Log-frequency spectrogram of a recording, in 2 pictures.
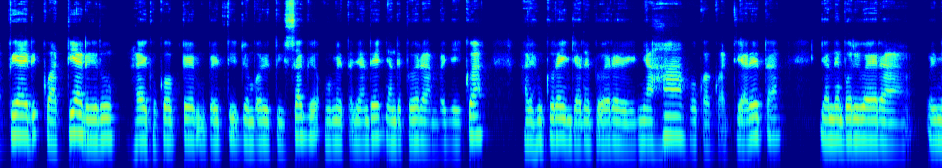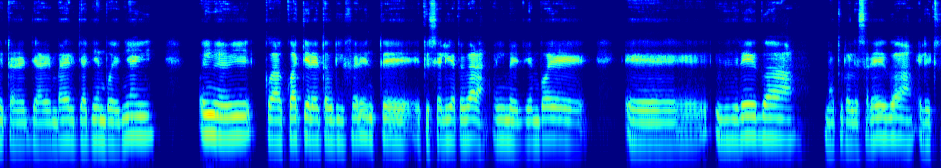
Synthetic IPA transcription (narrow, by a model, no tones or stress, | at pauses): t̪akʷat̪iaɾɨɾu | haekokope̞bet̪id͡ʒomboɾɨt̪uisaɡḛʔõmẽt̪ad͡ʒand̪e̞ɲãnd̪epeβeɾambaed͡ʒejkʷa | haɾeɦũkuɾajd͡ʒand̪epeeɾaɲãɦahokʷakʷa̰t̪iaɾet̪a | d͡ʒand̪emboɾɨβaeɾa | ojmẽt̪ad͡ʒaembaeɾd͡ʒad͡ʒẽmboeɲãj̃ | oj̃meβikoakʷat̪iaɾe̞t̪aud̪ifeɾent̪ḛḛpiseliapeβaɾaoĩmẽd͡ʒẽmboe | ɨɾeɡa | nat̪uɾalesaɾeɡwaele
